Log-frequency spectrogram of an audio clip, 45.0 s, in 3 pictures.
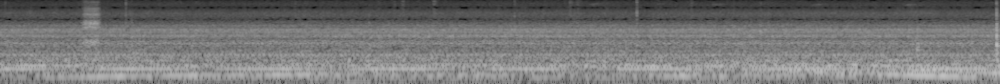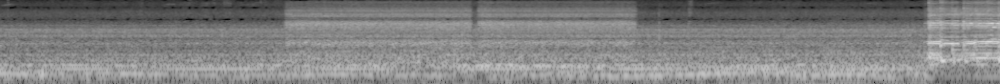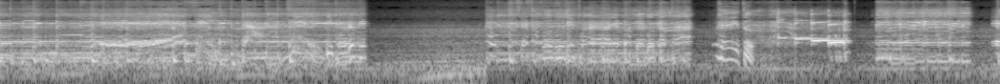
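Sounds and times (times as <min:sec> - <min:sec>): radio static hiss: 0:01.1 - 0:01.7, 0:17.8 - 0:24.6, 0:37.3 - 0:41.9.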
